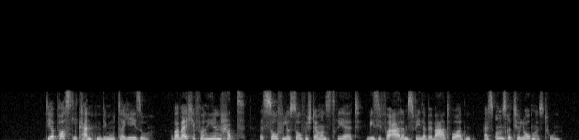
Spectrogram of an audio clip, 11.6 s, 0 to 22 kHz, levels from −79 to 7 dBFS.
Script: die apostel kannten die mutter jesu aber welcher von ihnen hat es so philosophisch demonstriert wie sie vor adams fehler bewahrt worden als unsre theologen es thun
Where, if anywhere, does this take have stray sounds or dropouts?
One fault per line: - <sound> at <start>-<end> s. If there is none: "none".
none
